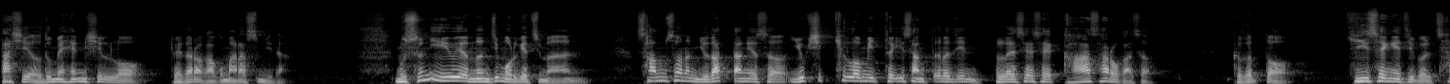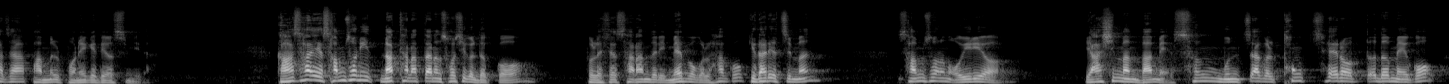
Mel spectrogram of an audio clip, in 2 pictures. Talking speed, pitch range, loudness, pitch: 265 characters per minute, 105-145 Hz, -26 LUFS, 125 Hz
